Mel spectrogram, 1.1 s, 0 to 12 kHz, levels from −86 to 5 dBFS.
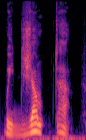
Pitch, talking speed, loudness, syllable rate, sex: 110 Hz, 165 wpm, -19 LUFS, 4.8 syllables/s, male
